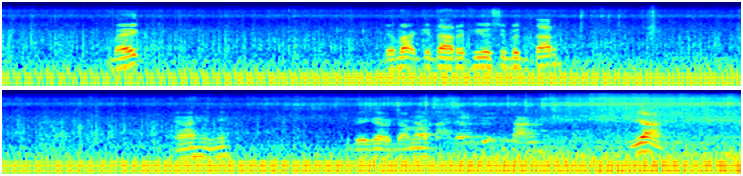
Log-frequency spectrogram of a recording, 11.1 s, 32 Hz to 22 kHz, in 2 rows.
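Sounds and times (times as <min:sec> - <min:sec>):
steady rain: 0:00.0 - 0:11.0.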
